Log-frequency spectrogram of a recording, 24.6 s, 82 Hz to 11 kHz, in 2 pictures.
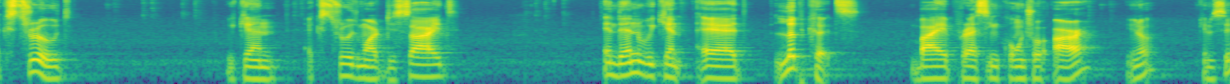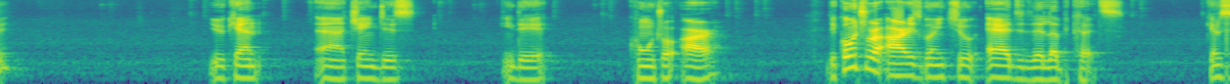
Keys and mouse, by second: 0.2 e, 1.7 right click, 2.0 middle click, 3.0 middle click, 3.4 e, 5.5 right click, 6.2 right click, 6.7 ctrl+r, 10.6 right click, 11.0 middle click, 14.1 right click, 14.5 middle click, 14.8 right click, 15.3 g, 17.5 right click, 18.2 right click, 18.7 ctrl+r, 21.4 ctrl+r, 24.2 right click.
